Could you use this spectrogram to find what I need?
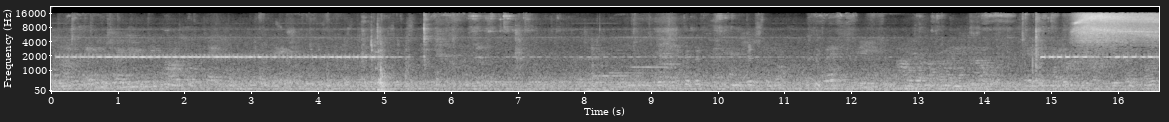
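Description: A train idles with a steady low rumble at a platform.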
